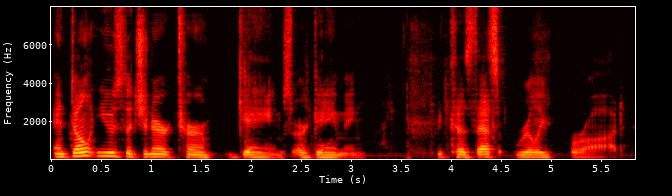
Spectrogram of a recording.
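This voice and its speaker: A man's voice: mid-range voice, steady tone, measured pace, vocal fry, a little mellow. A man in his fifties hosting a casual chat show, explaining his points at length. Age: 50s. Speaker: host.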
